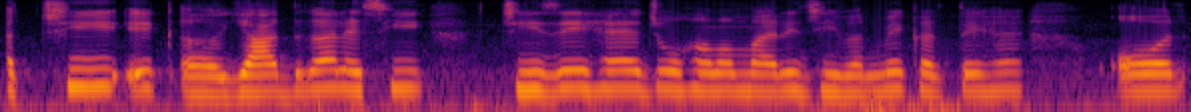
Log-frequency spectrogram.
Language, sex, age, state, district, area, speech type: Hindi, female, 30-45, Rajasthan, Jaipur, urban, spontaneous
